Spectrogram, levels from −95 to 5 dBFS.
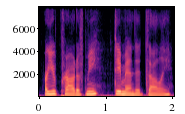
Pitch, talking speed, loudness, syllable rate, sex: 200 Hz, 205 wpm, -17 LUFS, 6.6 syllables/s, female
